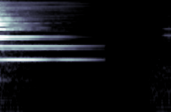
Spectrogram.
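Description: A notification-bell 'ding' sound effect from a subscribe-button animation: one bright bell tone ringing out and fading away within about a second and a half.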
